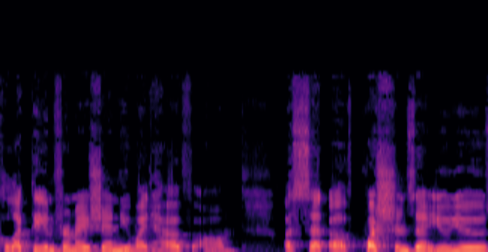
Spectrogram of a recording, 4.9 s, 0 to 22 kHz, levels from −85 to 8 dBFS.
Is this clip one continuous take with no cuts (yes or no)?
yes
